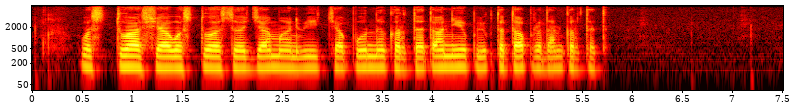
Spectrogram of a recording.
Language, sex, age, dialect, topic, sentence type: Marathi, male, 25-30, Southern Konkan, banking, statement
